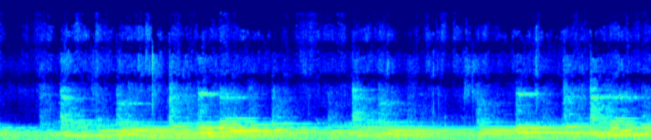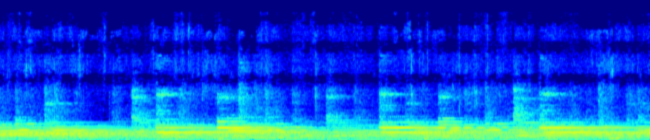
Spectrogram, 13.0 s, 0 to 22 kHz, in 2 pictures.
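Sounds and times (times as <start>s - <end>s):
tubular church bells playing tune: 0.0s - 13.0s.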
